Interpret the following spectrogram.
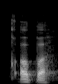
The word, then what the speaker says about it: q'upa: uma série vídeos onde nós ensinamos você a pronunciar determinadas palavras em Quechua portanto a nossa palavra do dia para hoje é a copa a copa a copa fala em português a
